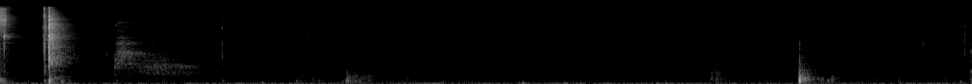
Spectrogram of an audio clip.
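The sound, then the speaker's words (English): A soda can cracks open: a sharp double click and pop, then a short fizzing hiss. Quiet follows, broken by a single solid knock several seconds later. “The noise of opening can.”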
